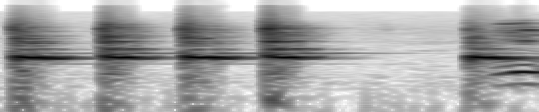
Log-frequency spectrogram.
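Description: A tuned hand drum of the kind used in Kerala panchavadyam struck four times in quick succession, each stroke ringing on a clear pitch before dying away, demonstrating the drum's tone.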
